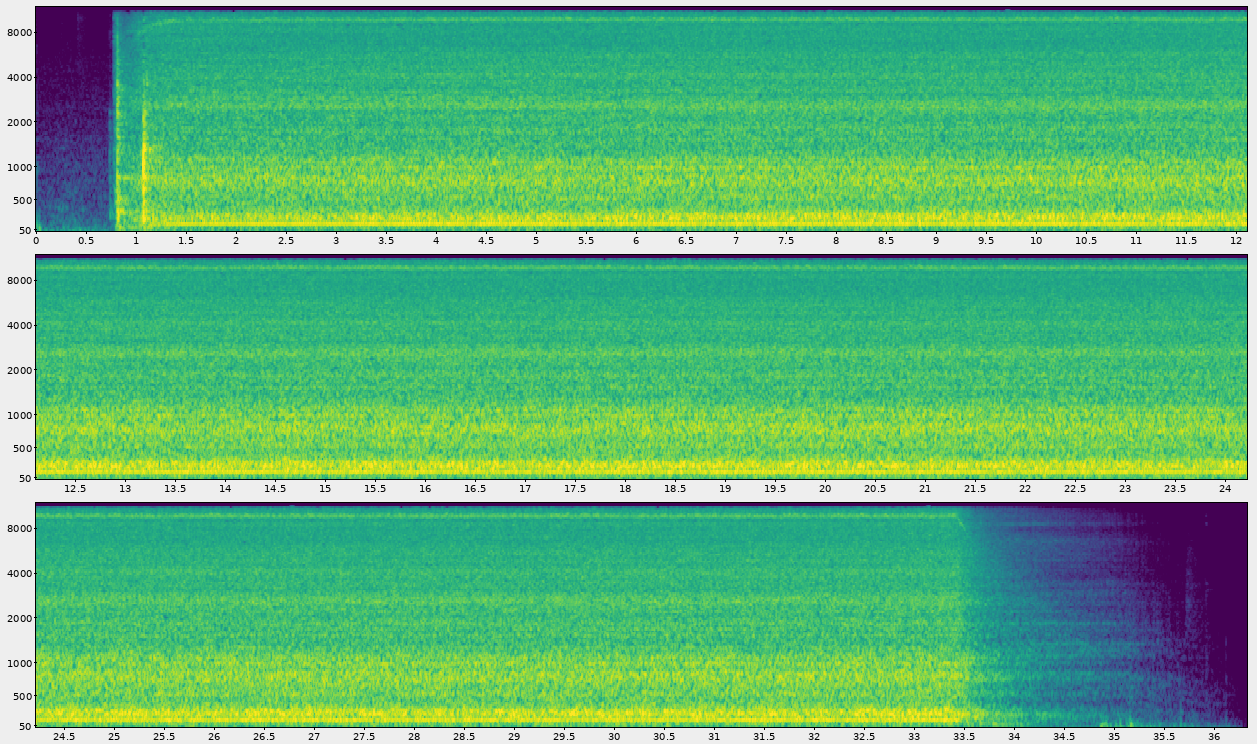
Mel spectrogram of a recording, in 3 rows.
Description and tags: Toilet drier
Sound of the the whole process of a bathrooms hands-drier. First the action mechanism and then the sound of the fan.
It sounds very noisy and constant.
Recorded with a Zoom H2 in a cardiod polar pattern with low sensitivity and at 50 cm of the source in a public bathroom of the building 54 of the Universitat Pompeu Fabra in Barcelona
